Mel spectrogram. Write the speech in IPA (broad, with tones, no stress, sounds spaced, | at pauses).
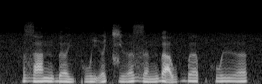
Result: z a˧ n ɗ ə˨˩ j k w ḭ˧˥ ə̯ t͡ɕ ɨ˨˦ ə̯ z ə˨˦ n ɗ a̰˧˥ w ɓ əː˦˥ p̚ h w ɨ˧ ə̯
